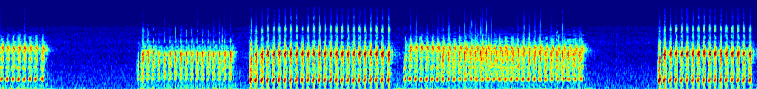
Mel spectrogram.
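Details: Four frogs calling together, possibly a mating call, in loud pulsed buzzing trills that come in bursts of one to three seconds, overlapping and restarting after short gaps, with a strong harmonic, ringing tone.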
